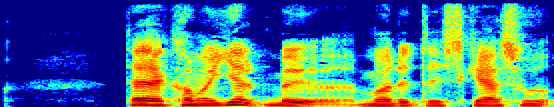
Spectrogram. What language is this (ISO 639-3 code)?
dan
